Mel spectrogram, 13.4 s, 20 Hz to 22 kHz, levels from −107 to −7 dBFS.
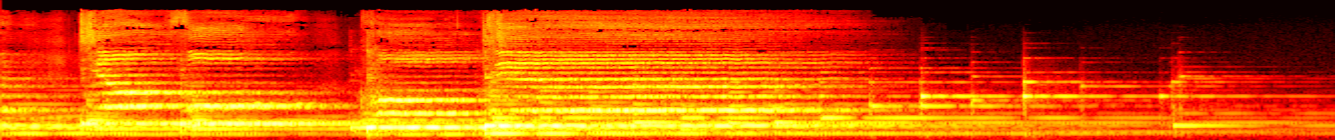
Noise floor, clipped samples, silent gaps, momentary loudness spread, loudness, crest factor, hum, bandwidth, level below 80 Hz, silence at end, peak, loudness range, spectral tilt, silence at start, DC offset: -46 dBFS; under 0.1%; none; 18 LU; -17 LUFS; 16 dB; none; 16.5 kHz; -68 dBFS; 0.85 s; -2 dBFS; 15 LU; -3 dB/octave; 0 s; under 0.1%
